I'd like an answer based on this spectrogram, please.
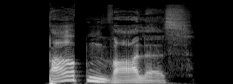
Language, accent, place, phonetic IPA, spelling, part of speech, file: German, Germany, Berlin, [ˈbaʁtn̩ˌvaːləs], Bartenwales, noun, De-Bartenwales.ogg
- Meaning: genitive singular of Bartenwal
